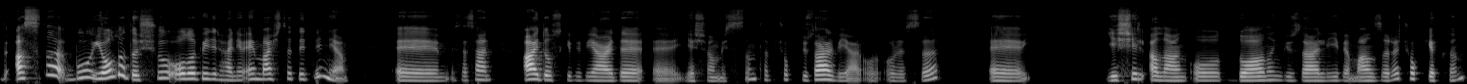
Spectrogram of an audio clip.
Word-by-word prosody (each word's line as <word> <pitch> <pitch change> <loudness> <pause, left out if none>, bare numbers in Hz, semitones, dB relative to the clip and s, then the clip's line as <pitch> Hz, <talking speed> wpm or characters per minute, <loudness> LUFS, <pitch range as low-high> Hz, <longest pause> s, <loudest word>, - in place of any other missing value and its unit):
Aslında 275 - +4
bu 315 +2 +1
yolla 320 +10 +5
da 215 - +3
şu 230 +7 -7
olabilir 260 -2 +3
hani 200 -2 -4
en 245 +5 -2
başta 245 +2 -1
dedin 275 +9 -4
ya. - - -3 0.5
Eee, 170 -1 -1
mesela 190 - -15
sen 210 +1 -1 0.3
Aydos 215 -3 +7
gibi 190 -2 -15
bir 185 - -11
yerde, 175 0 +1
eee, 85 -8 -8
yaşamışsın. 165 +8 -10
Tabii 210 -4 -17
çok 225 +1 -13
güzel 220 +1 +5
bir 170 - -9
yer 90 - -5
o 85 - -14
orası. 170 - -6 0.5
Eee, 175 -1 -2 0.8
yeşil 195 +7 0
alan 180 -3 +1
o 180 0 -2 0.2
doğanın 185 +2 +2
güzelliği 175 0 -2
ve - - -5
manzara 175 +6 -3
çok 260 0 -4
yakın. 185 - -4
195 Hz, 150 wpm, -26 LUFS, 175-245 Hz, 0.8 s, Aydos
